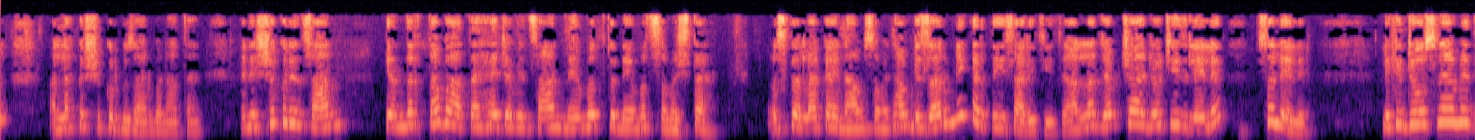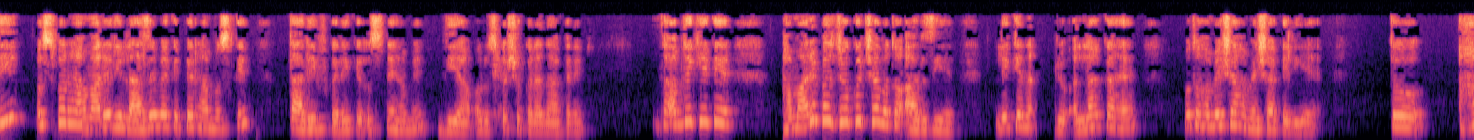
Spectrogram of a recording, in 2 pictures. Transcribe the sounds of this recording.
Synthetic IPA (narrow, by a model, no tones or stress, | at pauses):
lɐ̰lːaɦkaʃʊkɾɡʊzaːɾbɐnaːt̪aɦɛː | jaːniʃʊkɾɪ̃nsaːn | keɐ̃nd̪əɾt̪ɐbaːt̪aɦɛd͡ʒɐbɪnsaːnːeːmət̪koneːmət̪sɐməd͡ʒʱt̪aɦɛ | ʊskoɐlːaɦkaɪnaːms̬ɐməd͡ʒ̪aɦɐmɖɪzəɾʋnɐĩkɐɾt̪eisaːɾit͡ʃiːzẽɐlːad͡ʒɐb̚t͡ʃaːɦed͡ʒoːt͡ʃiːzleːleːʊsoleːleː | leːkɪnd͡ʒoːʊsneɦɐmẽd̪iːʊspɐɾɦɐmaːɾelielaːzɪmɦɛkepʰɪɾɦɐmʊske | t̪aːɾiːfkɐɾẽkeʔʊsneɦɐmẽd̪ijaʔɔ̰ːɾʊskaʃʊkəɾɐd̪aːkɐɾẽː | t̪oɐb̚d̪eːkʰieke | ɦɐmaːɾepaːsd͡ʒoːkʊt͡ʃʰɦɛʋoːt̪oʔaːɾziɦɛː | leːkɪnd͡ʒoːʔɐlːaɦkaɦɛ | ʋoːt̪oɦɐmeːʃaɦɐmeːʃakelieɦɛː | t̪oː | ɦ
